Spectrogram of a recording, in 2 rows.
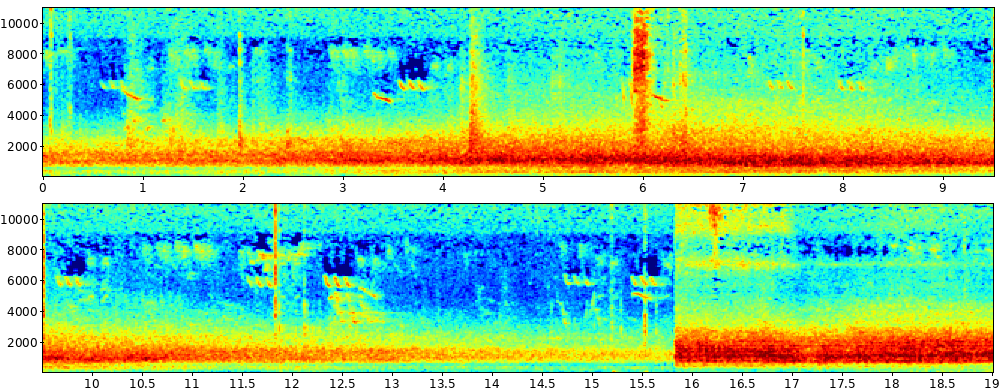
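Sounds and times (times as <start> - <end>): birds chirping: 0.0 - 19.0
diesel train rumbling past: 0.5 - 11.6, 15.8 - 19.0.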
